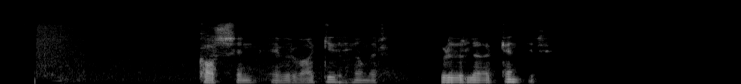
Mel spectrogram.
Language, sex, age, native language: Icelandic, male, 50-59, Icelandic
